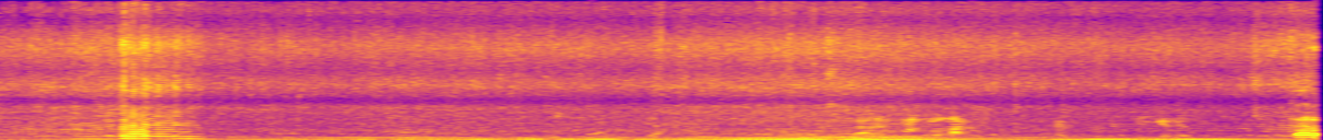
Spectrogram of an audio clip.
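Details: Asian honey bees (Apis cerana) kept in a cultivation box, moved from the forest about three months earlier, during a honey harvest: a steady low droning hum with layered overtones, swelling slightly midway, with brief human voices and handling noises.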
